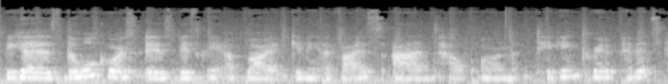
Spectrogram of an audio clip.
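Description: A woman's voice: mid-range voice, steady tone, unhurried. A young woman vlogger chatting casually to camera at home. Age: young adult. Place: indoors in an apartment. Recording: roomy, distant mic, music behind.

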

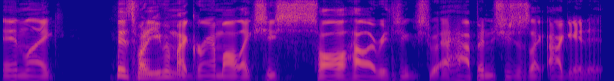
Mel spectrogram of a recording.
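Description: A young podcast co-host rambles through casual chat, loose and profane, often restarting his sentences. His voice is fairly low and smooth at a normal speed, recorded in clean studio sound with no echo.

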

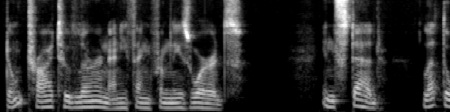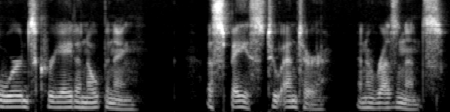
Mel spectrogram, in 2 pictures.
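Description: A man with a lowish, warm voice narrates a scripted spiritual meditation as a teacher would, using measured, deliberate phrases separated by short pauses.

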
